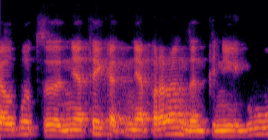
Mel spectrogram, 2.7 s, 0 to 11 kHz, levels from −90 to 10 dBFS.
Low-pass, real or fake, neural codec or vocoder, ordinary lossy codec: 9.9 kHz; real; none; AAC, 64 kbps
